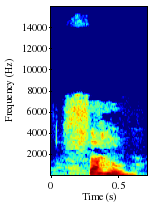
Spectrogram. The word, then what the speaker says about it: سہو: سہو ہوتا ہے، سہو نہیں ہوتا. سب لوگ اپنا تلفظ بھی درست کر لیں. سہو جیسے لغو، ٹھیک ہے، کرب، نفس، سہو.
